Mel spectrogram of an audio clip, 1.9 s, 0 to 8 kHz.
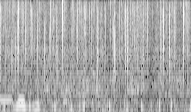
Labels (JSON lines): {"label": "biophony, cascading saw", "recorder": "SoundTrap 600 or HydroMoth"}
